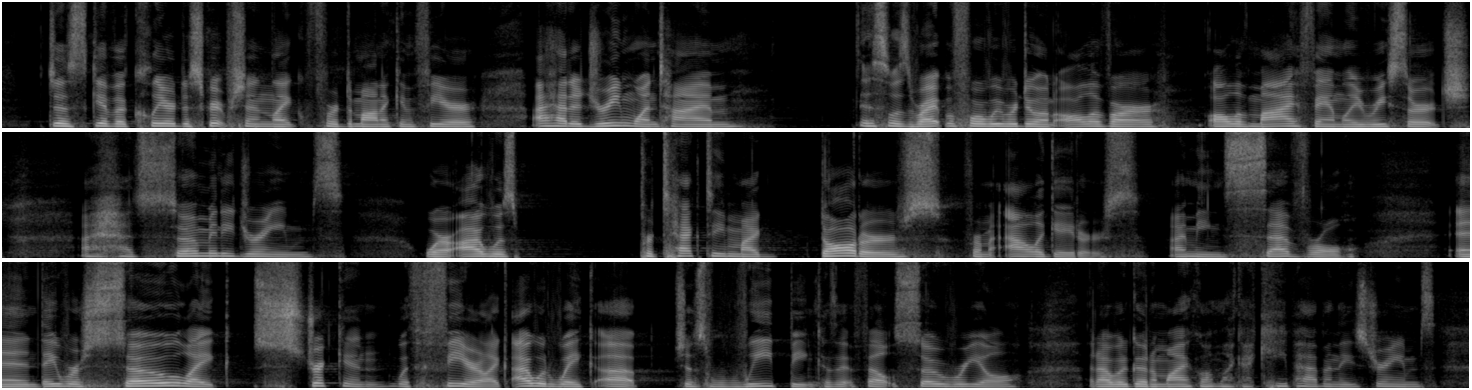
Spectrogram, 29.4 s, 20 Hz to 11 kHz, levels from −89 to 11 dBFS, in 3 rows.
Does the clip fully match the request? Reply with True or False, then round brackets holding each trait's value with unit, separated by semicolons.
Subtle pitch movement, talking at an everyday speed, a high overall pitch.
True (2.2 semitones; 165 wpm; 195 Hz)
